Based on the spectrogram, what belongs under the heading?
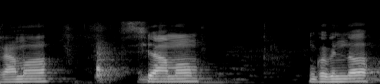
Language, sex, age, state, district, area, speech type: Odia, male, 18-30, Odisha, Subarnapur, urban, spontaneous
